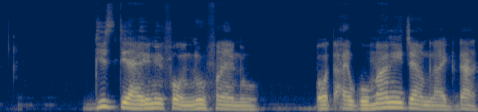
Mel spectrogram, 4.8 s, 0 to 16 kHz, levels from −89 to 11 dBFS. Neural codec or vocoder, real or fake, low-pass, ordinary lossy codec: codec, 32 kHz, 1.9 kbps, SNAC; fake; 14.4 kHz; none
